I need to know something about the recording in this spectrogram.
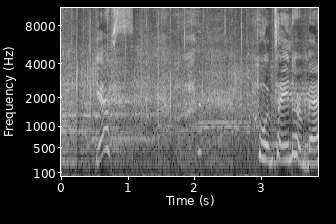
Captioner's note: attendees cheering and applauding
